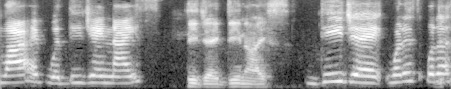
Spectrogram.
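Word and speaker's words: D-Nice: You said what the people on CNN said, DJ Nice. I've been listening to a video. They've been saying it wrong.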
